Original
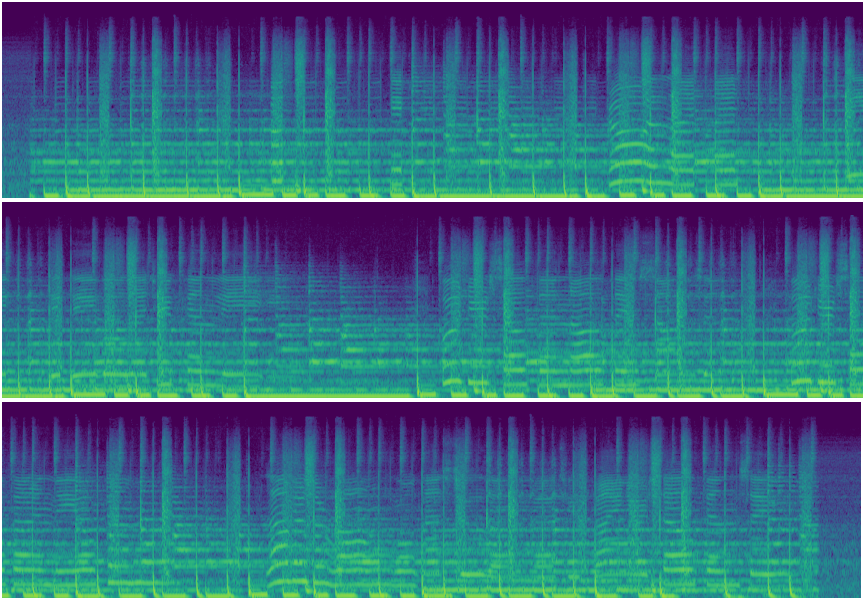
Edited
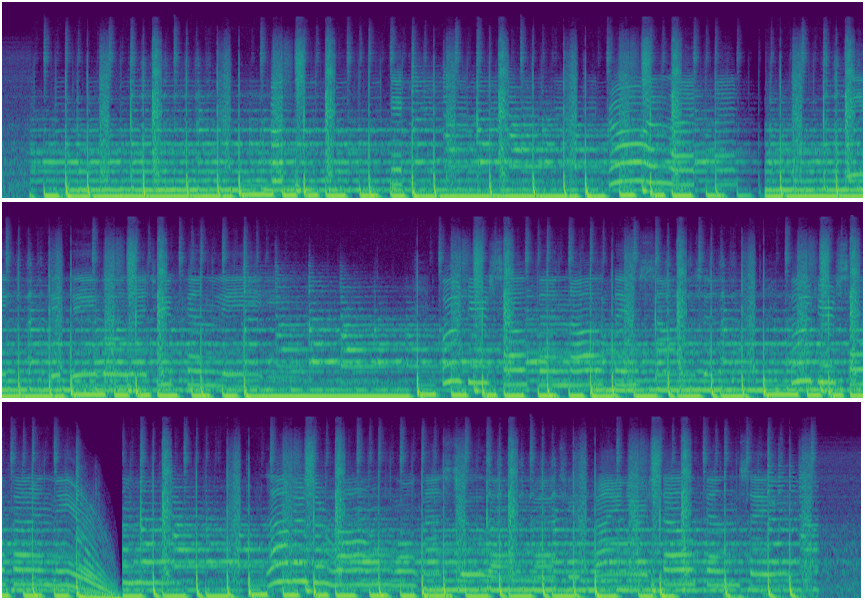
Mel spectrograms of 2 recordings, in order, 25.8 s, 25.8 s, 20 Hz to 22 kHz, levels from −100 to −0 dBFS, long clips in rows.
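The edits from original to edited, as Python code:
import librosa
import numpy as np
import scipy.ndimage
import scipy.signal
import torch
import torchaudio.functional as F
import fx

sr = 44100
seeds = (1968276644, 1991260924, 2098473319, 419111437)

y = fx.edit(x, sr, fx.fade_out_span(start_s=6.81, length_s=0.82),
    fx.tape_stop(start_s=17.88, length_s=0.55), tone=tone)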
